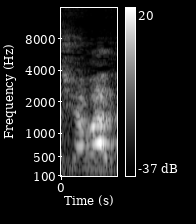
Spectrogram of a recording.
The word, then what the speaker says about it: Shabbat: significa Día de Saturno y la pronunciación correcta es el shabat porque shabat significa descanso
